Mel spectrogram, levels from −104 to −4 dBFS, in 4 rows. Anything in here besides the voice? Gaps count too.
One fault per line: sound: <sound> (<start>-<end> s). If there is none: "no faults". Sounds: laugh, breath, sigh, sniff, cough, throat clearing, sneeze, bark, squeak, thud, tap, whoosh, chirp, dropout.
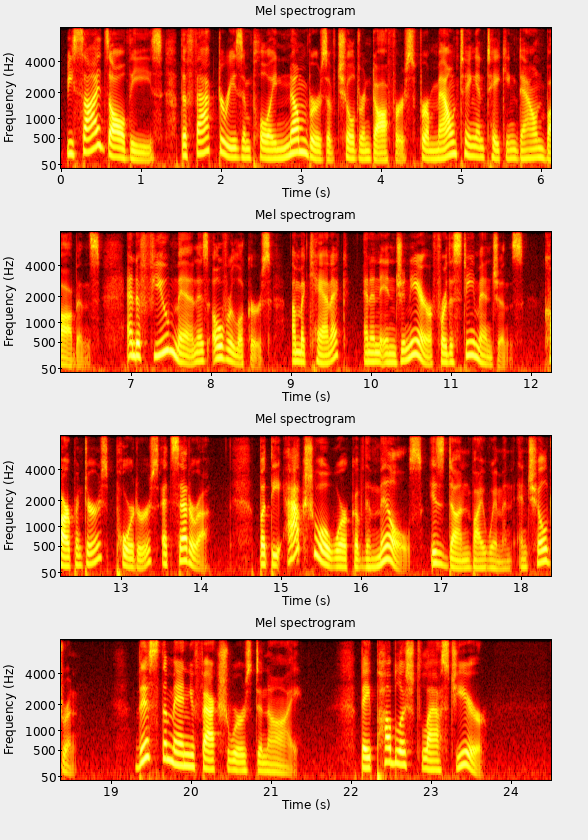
no faults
